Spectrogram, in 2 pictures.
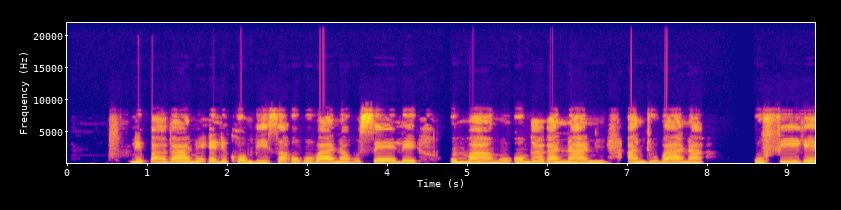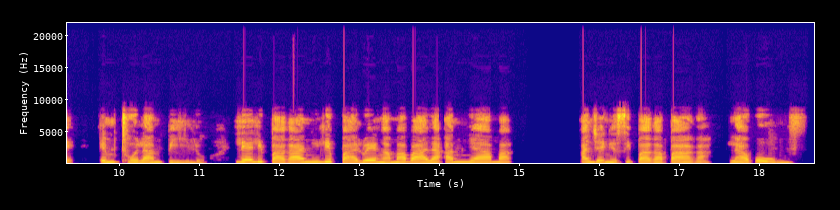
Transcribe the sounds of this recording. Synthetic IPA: lib̥ʱaɣanɛʔelikʰombʱisaʔuɣuβanaɣusɛlɛ | umaŋɔʔɔŋaɣananiandʱuβana | ufiɣɛ | em̩tʰɔlam̩pʼiːlɔ | lelib̥ʱaɣanilib̥ʱalwɛŋamaβalaʔam̩ɲama | nd͡ʒʱɛŋesib̥ʱaɣab̥ʱaɣa | laβoːŋɛ

